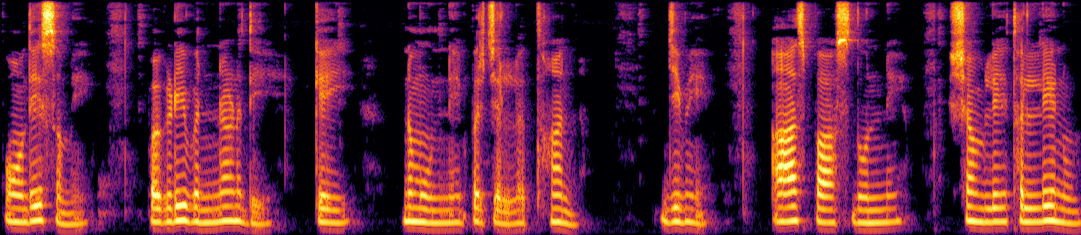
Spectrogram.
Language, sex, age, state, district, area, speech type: Punjabi, female, 45-60, Punjab, Jalandhar, rural, spontaneous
